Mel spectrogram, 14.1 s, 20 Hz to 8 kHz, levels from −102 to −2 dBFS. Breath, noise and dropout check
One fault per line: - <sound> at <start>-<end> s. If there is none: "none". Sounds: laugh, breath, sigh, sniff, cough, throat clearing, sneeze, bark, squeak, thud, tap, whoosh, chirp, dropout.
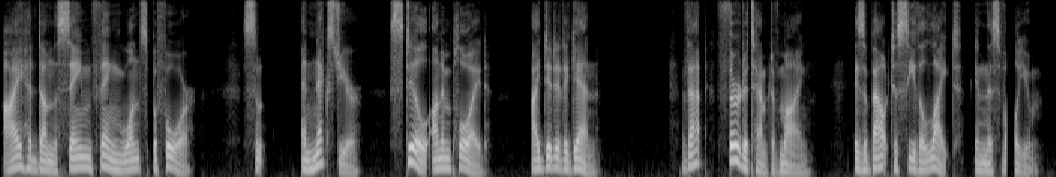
- dropout at 13.4-13.5 s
